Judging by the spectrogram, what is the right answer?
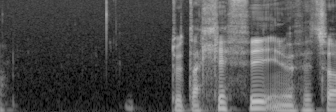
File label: "llethu", Welsh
